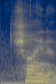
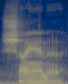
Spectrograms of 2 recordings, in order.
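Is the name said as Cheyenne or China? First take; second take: China; Cheyenne. First: The name sounds like CHY-na, stress at start. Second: The name sounds like shy-ANN, stress at end. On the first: The speaker calls it right. "It's China" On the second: The speaker calls it wrong. "I'm mispronouncing it"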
